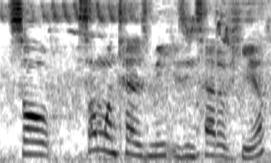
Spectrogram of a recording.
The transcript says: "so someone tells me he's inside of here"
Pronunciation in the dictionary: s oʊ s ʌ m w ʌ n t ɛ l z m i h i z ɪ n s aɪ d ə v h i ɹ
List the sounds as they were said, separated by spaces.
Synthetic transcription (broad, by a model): s oʊ s ʌ m w ʌ n t ɛ l z m i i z ɪ n s aɪ d ə v h i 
